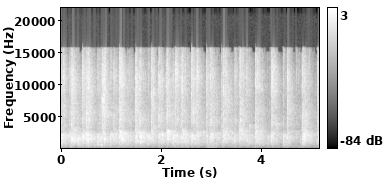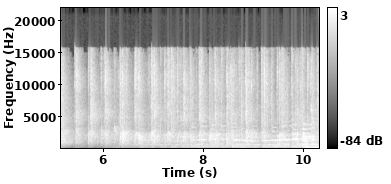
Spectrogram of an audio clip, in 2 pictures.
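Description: A small audience applauding. About six seconds in, music fades in under the clapping and grows louder toward the end.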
